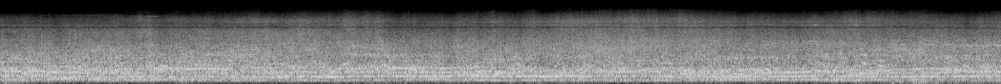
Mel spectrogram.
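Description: Several BriSCA F2 stock car engines running hard together as the cars race around a tight oval, their overlapping engine notes wavering as the cars pass and back off for the bends.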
